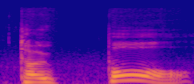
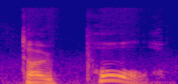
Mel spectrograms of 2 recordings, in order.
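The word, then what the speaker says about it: Taupō: Now, did you know taupo is actually correctly pronounced as in taupo with a Macron over the last O? Taupo.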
